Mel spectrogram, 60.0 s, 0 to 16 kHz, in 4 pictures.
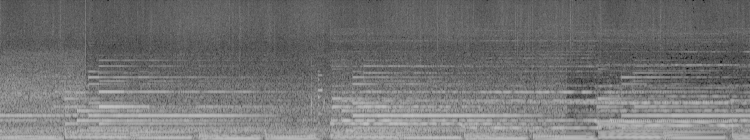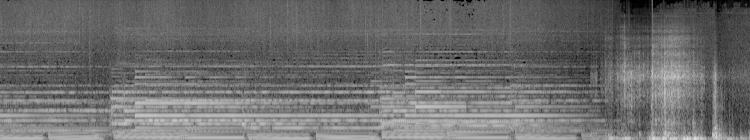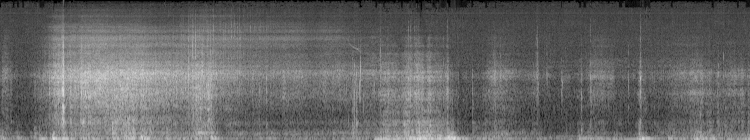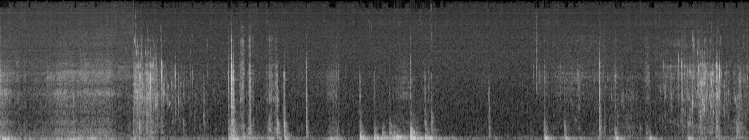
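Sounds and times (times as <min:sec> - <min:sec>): wind rumbling on microphone: 0:00.0 - 0:59.9
water splashing around paddle: 0:26.9 - 0:55.0, 0:55.6 - 0:59.9
knocks: 0:52.2 - 0:53.8.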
